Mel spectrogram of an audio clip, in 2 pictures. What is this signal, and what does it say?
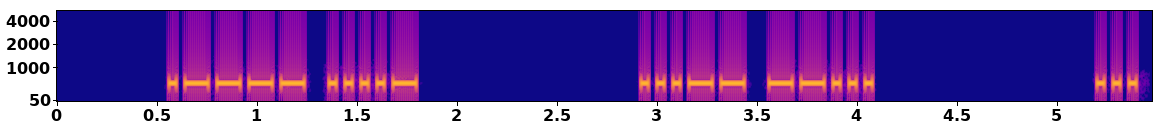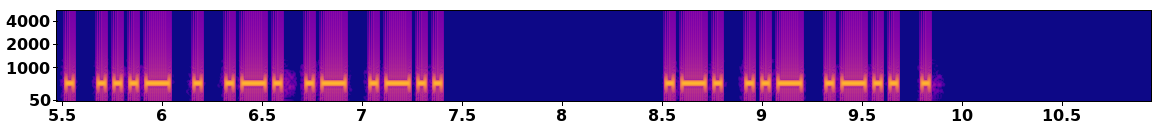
Morse code, heard as a keyed tone, about 30 wpm, 550 Hz. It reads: 14 37 SEVERAL RULE
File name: Ultimate Word List / 30WPM Ultimate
